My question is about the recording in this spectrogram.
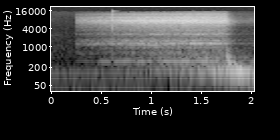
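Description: Pack-opening sound effect from a digital collectible pack animation: a hissy whoosh with faint tones that swells over about a second and a half and then cuts off suddenly.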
